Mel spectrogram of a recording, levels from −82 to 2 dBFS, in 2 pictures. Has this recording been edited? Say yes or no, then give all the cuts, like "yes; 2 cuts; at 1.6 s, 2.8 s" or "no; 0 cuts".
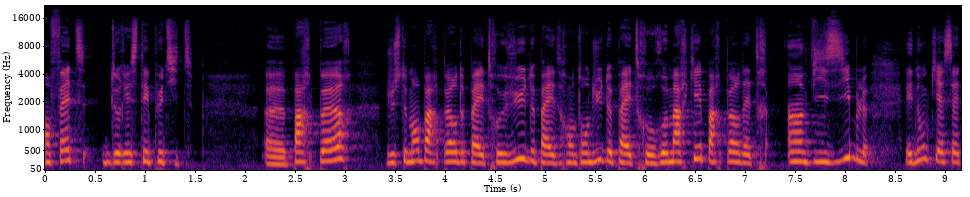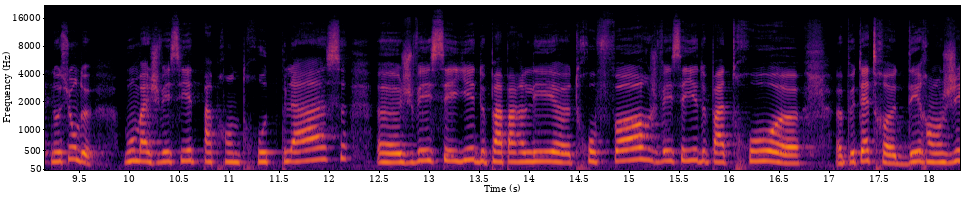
no; 0 cuts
